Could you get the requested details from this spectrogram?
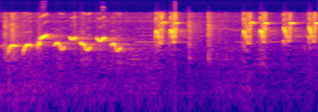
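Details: Morning white-rumped shama song with isian fill, played to spur caged birds to respond; a run of looping whistled notes gives way to clusters of sharp, high chips.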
